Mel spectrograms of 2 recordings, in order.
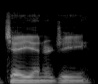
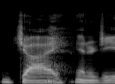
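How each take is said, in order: First: The first word sounds like 'jay'. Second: The first word sounds like 'jai'. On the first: The speaker calls it right. "it is J Energy" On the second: The speaker calls it wrong. "Not to be confused as Jai Energy"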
